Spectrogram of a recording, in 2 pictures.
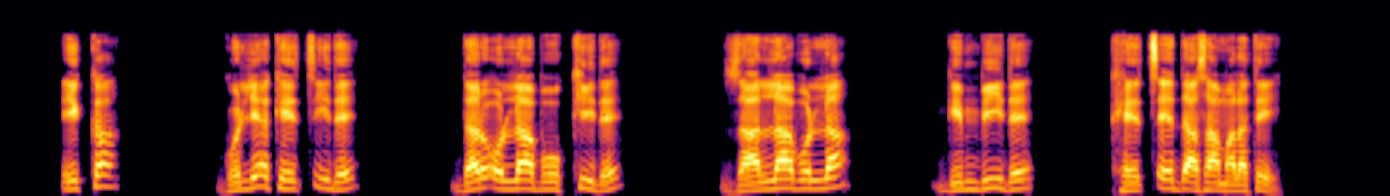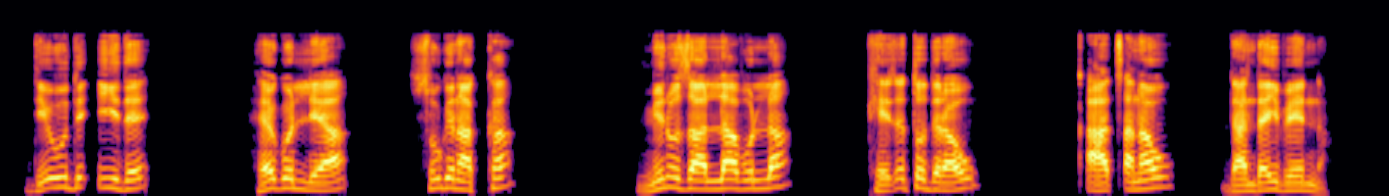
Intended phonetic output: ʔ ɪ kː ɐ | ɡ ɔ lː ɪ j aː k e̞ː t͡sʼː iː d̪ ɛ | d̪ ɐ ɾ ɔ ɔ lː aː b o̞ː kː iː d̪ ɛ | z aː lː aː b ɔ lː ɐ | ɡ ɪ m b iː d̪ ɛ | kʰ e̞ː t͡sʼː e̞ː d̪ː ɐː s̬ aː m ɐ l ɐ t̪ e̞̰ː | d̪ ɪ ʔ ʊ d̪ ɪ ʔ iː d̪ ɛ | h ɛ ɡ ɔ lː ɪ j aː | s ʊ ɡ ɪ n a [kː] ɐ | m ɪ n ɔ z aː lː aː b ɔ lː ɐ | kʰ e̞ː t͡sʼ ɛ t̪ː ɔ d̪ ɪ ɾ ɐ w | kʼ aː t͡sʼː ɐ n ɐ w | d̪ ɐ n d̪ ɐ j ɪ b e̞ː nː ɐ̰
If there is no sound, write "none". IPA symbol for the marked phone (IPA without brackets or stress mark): kː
